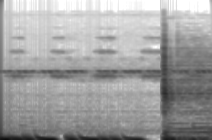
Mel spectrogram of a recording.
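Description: Dark progressive psytrance: a rolling kick-and-bass pattern under a faint, high repeating chirp. It cuts out about a second and a half in, then a sharp crash-like hit brings in a line of melodic notes.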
